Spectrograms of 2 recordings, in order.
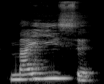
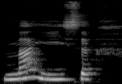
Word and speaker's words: maïs: Alors, le tremma, le tremma se place sur la deuxième voyelle d'un groupe pour indiquer qu'elle se prononce séparément. Regardez en Noël, maïs, naïf.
